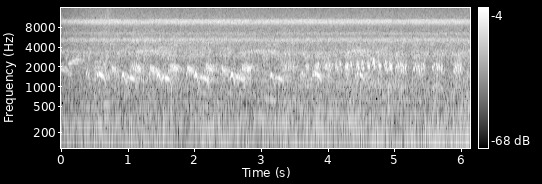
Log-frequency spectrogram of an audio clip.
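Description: A bird repeating short down-slurred chirps, about three a second, over a steady high-pitched insect drone.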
